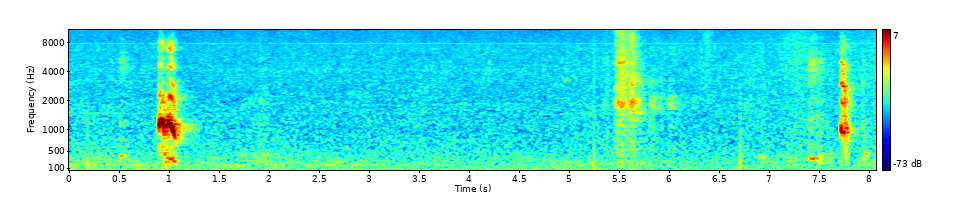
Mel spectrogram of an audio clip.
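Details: Twin two-week-old infants hiccupping in their sleep, with three brief, sharp catching sounds a few seconds apart in a quiet room.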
